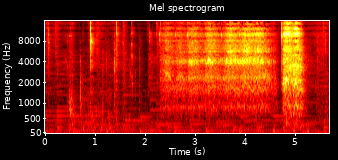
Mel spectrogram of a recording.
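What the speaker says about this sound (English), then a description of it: "Get my drill." A handheld electric drill runs in a woodworking setting, with clicking ratchet-like mechanical sounds first, then a sustained whirring run for a couple of seconds and a brief louder burst near the end, with no talking.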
